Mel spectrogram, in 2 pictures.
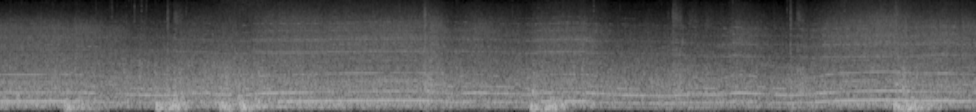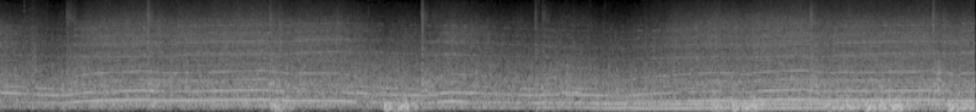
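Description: A sports car engine roars steadily, its pitch rising and dipping with the throttle.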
